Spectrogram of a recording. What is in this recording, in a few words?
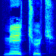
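"mechuch", nominative, Archi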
